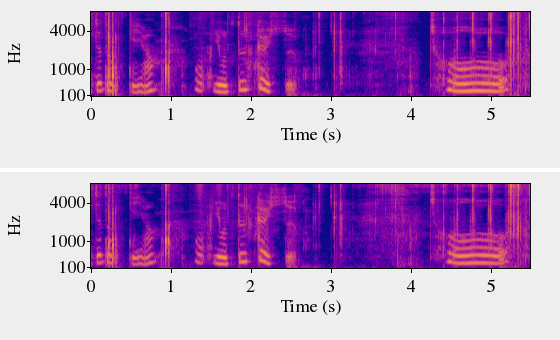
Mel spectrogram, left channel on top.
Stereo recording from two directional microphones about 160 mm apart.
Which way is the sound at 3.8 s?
55° left (ahead or behind).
